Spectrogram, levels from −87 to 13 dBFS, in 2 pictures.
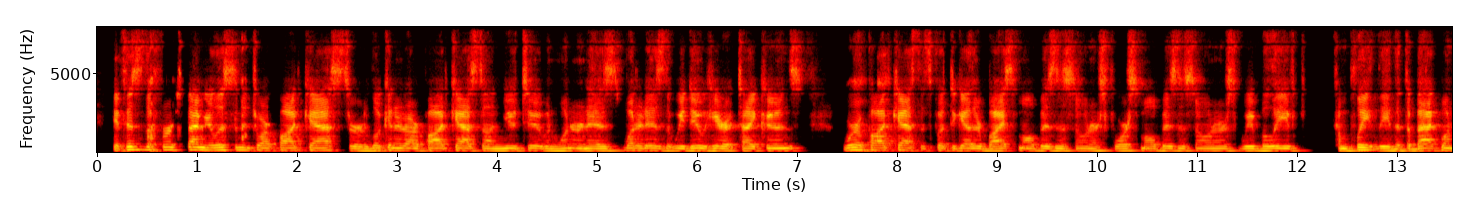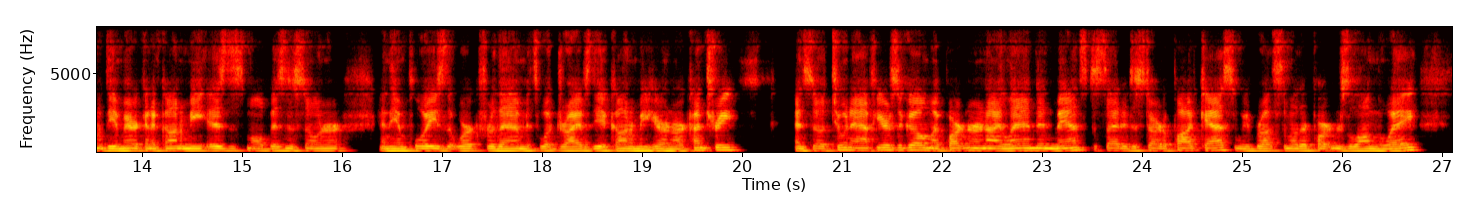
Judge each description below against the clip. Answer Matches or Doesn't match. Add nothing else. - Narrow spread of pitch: Matches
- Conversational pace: Doesn't match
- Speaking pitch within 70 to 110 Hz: Doesn't match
